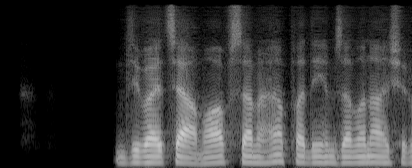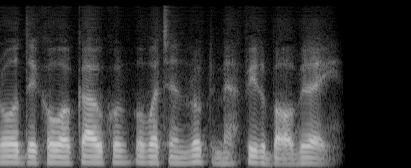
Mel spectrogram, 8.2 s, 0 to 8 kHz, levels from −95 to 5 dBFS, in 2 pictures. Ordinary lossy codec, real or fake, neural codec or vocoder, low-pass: MP3, 48 kbps; fake; codec, 16 kHz, 0.2 kbps, FocalCodec; 7.2 kHz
